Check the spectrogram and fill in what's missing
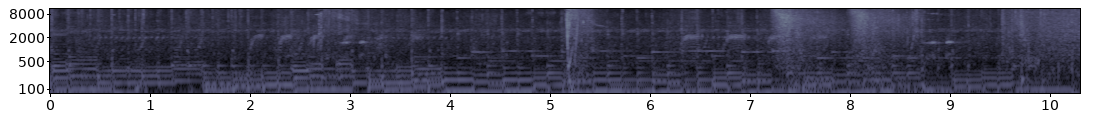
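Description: Cartoonish duck quacks from a childhood-classic video game, set over continuous game music with several short quacks scattered through it.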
